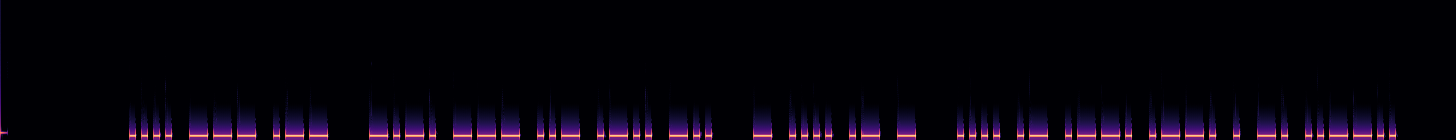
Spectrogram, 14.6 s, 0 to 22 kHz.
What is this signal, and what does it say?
Morse code, heard as a keyed tone, about 20 wpm, 700 Hz. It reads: HOW COULD THAT HAPPEN?
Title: Sentences from Top 400 Words 20wpm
